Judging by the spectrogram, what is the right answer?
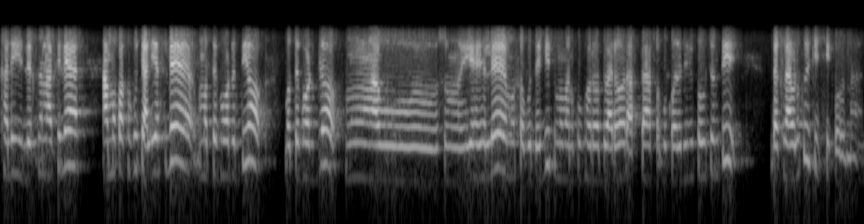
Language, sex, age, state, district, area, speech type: Odia, female, 30-45, Odisha, Mayurbhanj, rural, conversation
